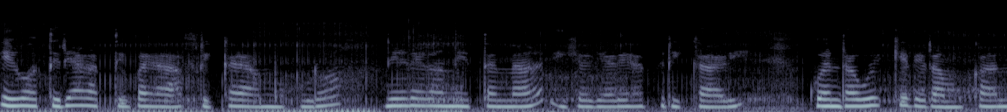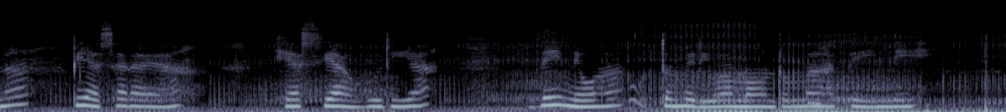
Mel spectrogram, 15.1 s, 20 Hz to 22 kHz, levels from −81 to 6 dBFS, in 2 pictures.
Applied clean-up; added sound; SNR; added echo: none; Purr; 8 dB; none.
